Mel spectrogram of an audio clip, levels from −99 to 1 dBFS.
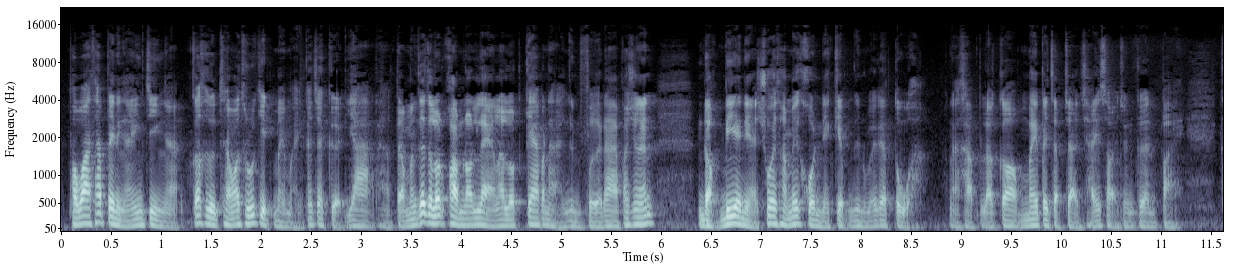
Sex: male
